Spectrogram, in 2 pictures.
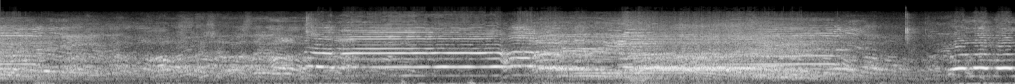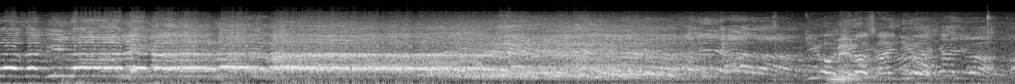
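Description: A large crowd of men chants loudly together in an echoing hall.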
